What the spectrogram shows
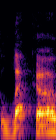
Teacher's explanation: So the presence of an L in the same word or in the same foot also encourages this T to become K. So in like leka, which is letter, the English word letter, but the T becomes a K. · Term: dissimilation process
